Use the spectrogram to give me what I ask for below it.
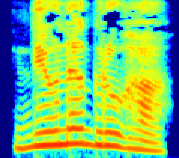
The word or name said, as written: ದ್ಯುನಗೃಹ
